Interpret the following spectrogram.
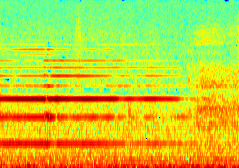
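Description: Melodica holding one long sustained note that fades away shortly before the end.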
